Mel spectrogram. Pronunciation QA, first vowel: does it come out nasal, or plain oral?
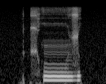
nasal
